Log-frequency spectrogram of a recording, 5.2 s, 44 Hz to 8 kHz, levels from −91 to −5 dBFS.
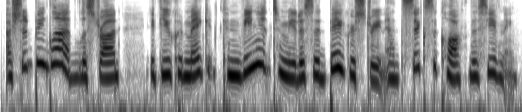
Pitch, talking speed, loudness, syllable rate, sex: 260 Hz, 255 wpm, -16 LUFS, 6.2 syllables/s, female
